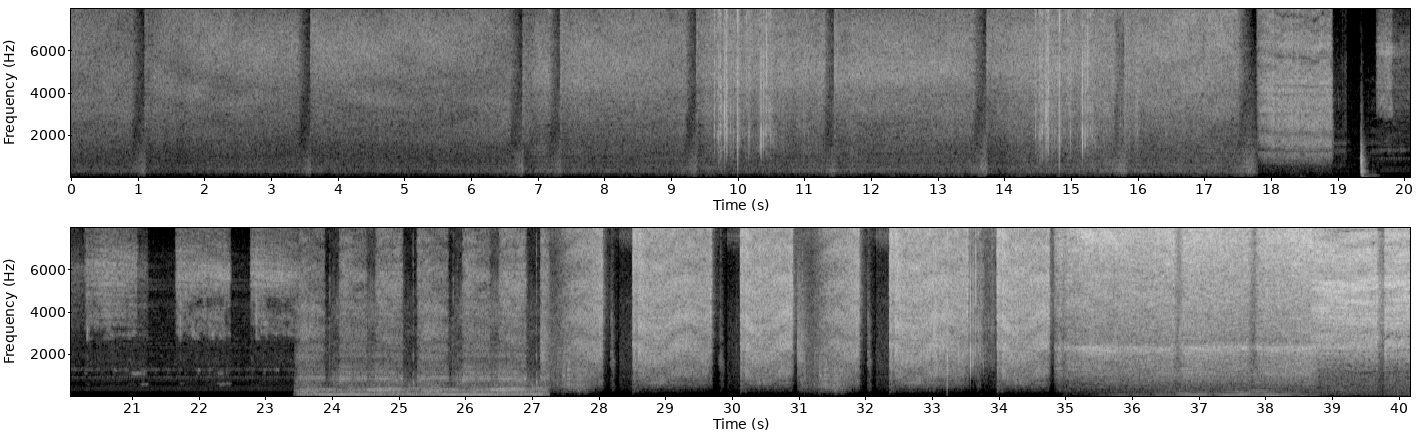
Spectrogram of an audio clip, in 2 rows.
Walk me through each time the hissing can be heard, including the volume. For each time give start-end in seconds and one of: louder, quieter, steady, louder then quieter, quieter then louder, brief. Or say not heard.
0.0-40.1 louder.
